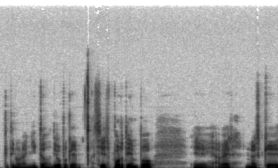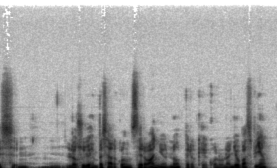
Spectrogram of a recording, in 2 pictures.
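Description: A man from talks in a deep, mellow voice. He hosts a casual podcast, retelling a consultation with chatty asides. The recording is dry and close. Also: expressive, normal speed, no echo. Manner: conversational, retells dialogue, frequent asides and self-corrections. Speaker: podcast host, bilingual parenting consultant.

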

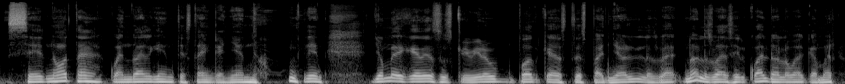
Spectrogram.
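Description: A man's voice: lowish voice, normal speed, mellow, dry recording. A man with a Mexican accent hosting a podcast, talking casually and playfully to his listeners while recording on a phone in his office. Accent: Mexican Spanish. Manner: playful and chatty, addresses listeners directly. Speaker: podcast host.

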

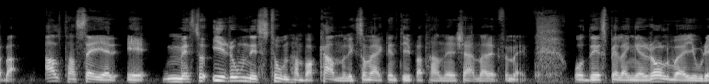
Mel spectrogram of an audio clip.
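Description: A man's voice: fairly low pitch, dry recording. A man in casual chat, telling a long gaming story animatedly and acting out the characters' lines.

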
